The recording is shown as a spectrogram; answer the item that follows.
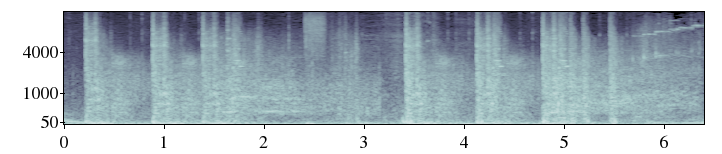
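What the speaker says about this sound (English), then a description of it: "I'm firing 6-inch nails into their head." Nail gun from the video game F.E.A.R. firing repeatedly, a series of loud, sharp bursts in uneven rhythm over a dense, noisy game background, with no talking.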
